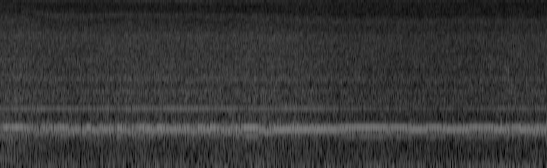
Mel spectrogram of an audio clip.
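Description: Constant whirring with a steady high tone riding over the airflow; bent blades running out of balance make it noisy.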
